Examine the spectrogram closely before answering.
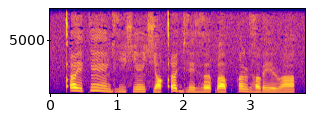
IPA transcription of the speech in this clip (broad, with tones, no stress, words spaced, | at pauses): qʼeː˥˧kẽː˥˧ ɡʱi˧˩çẽː˧ ça˩˧qʼi˥˧ɡʱe˧˩ ɦɜ˧˩ɓa˧˩pqĩ˥˧ɭ ɦa˩˧ɽeː˧˩ɭã˧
